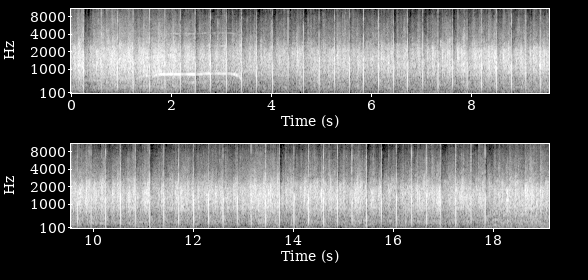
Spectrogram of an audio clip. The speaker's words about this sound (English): If you guys would help me, join me in a round of applause and help me say thank you to our players and our staff members who are here who helped us have a tremendous season.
